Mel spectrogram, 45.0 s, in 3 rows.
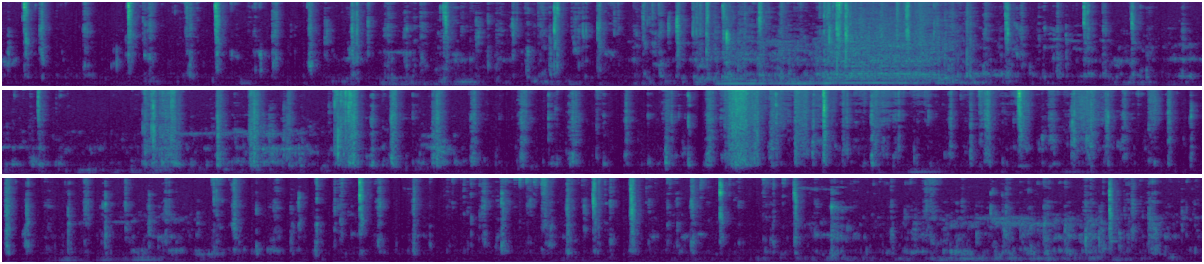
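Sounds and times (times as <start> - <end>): person crunching crispy food: 0.0 - 45.0
wet mouth sounds: 36.4 - 45.0.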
